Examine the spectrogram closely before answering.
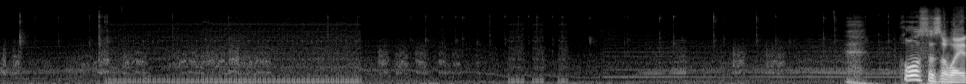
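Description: A forklift engine hums steadily.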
